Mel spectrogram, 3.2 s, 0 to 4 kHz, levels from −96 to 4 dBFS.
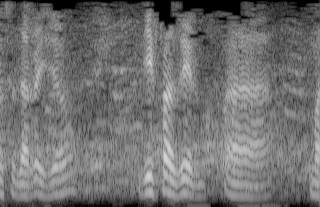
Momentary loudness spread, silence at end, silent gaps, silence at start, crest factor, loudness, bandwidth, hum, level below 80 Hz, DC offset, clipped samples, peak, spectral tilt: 14 LU; 0 s; none; 0 s; 20 dB; -23 LUFS; 4 kHz; none; -74 dBFS; under 0.1%; under 0.1%; -4 dBFS; -8.5 dB/octave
